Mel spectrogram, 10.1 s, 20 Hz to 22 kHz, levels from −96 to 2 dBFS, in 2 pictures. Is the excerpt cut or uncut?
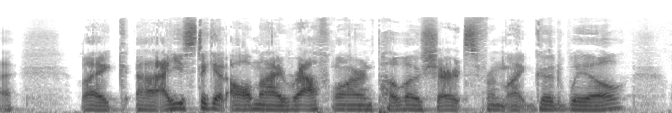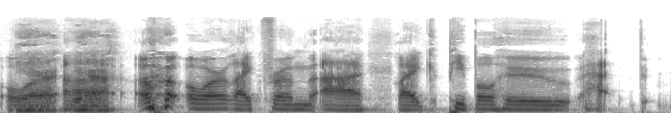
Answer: cut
